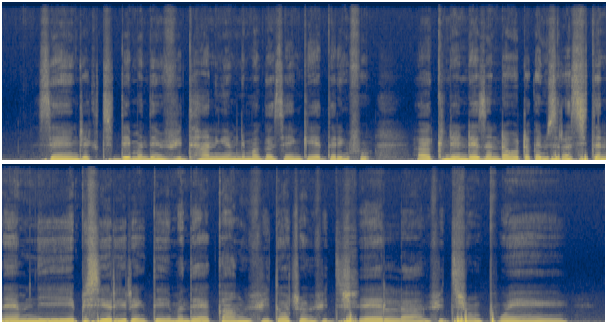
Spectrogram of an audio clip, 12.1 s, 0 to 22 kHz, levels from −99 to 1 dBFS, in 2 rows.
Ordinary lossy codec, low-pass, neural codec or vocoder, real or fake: none; none; vocoder, 48 kHz, 128 mel bands, Vocos; fake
